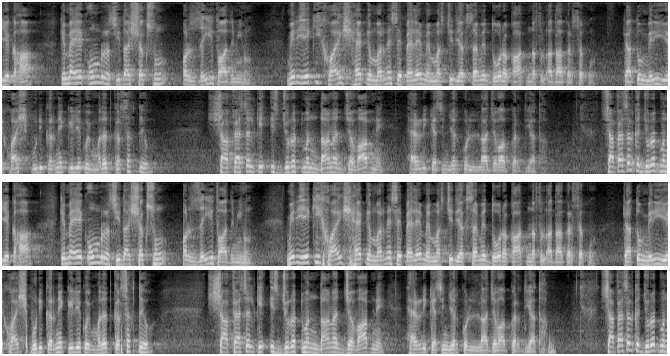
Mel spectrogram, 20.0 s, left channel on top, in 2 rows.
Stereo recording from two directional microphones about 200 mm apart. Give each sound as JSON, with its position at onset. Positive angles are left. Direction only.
{"t": 0.0, "sound": "a man's voice", "side_deg": -40}
{"t": 9.3, "sound": "a man's voice", "side_deg": -40}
